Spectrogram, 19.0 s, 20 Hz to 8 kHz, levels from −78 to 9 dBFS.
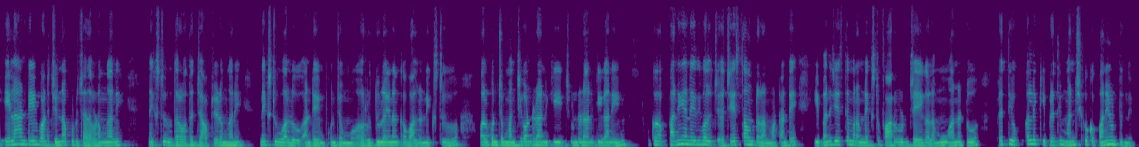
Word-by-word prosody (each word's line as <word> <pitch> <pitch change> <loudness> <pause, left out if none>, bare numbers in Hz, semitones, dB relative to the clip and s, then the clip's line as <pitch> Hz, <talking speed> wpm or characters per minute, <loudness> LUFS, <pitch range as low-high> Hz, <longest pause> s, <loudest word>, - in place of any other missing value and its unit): ఎలా 190 +2 +2
అంటే, 190 -1 0
వాడు 165 -4 0
చిన్నప్పుడు 170 +1 +1
చదవడం 150 +2 0
గానీ, 155 +1 +1 0.5
నెక్స్ట్ 155 +2 -3 0.2
తర్వాత 150 0 0 0.2
జాబ్ 135 +1 -1
చెయ్యడం 150 -1 +1
గానీ, 150 +1 +2 0.4
నెక్స్ట్ 165 0 -2
వాళ్ళు 145 -2 +2 0.2
అంటే, 145 +1 +1 0.2
కొంచము 135 -2 +1 0.2
వృద్ధులై‌నంక 155 +1 +2
వాళ్ళు 140 0 0
నెక్స్టూ, 145 +3 -5 0.6
వాళ్ళు 165 -1 +2
కొంచం 160 0 +3
మంచిగా 150 +2 +2
ఉండడానికి 155 -1 +1 0.2
చ్ - - -15
ఉండడానికి 155 +1 0
గానీ, 150 -1 +1 0.6
ఒక 195 - -1 0.3
పని 185 +4 +2
అనేది 195 -1 +1
వాళ్ళు 180 -3 +2
చ - - -3 0.2
చేస్తా 180 +2 -1
ఉంటారనమాట. 135 -5 -1
అంటే 165 +4 -1 0.4
ఈ - - +5
పని 170 +2 +1
చేస్తే 185 +1 0
మనం 160 -2 0
నెక్స్ట్ 150 +2 -5
ఫార్వాడ్ 150 0 +1
చెయ్యగలమూ 145 0 +1
అన్నట్టూ 155 +1 +1 0.4
ప్రతి 190 +2 -1
ఒక్కలకి, 205 -1 -1
ప్రతి 170 +4 -2
మనిషికొక 180 +1 0
పని 165 +4 +4
ఉంటుంది. 145 -8 -2
155 Hz, 150 wpm, -24 LUFS, 150-170 Hz, 0.6 s, ఈ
